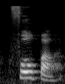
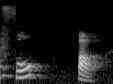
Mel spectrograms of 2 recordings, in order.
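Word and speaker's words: faux pas: जैसे फोपा वर्ड है एफ ए यू एक्स पी ए एस। फोपा। इसको बोलते हैं फोपा। एक्स और एस साइलेंट है।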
